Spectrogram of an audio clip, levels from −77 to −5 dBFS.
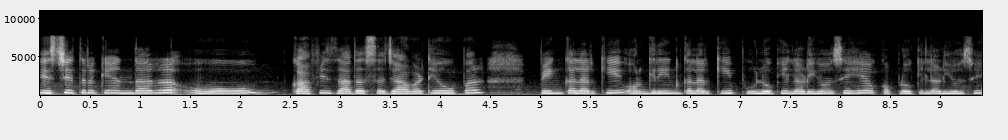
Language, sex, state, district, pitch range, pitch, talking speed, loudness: Hindi, female, Punjab, Pathankot, 270-300 Hz, 285 Hz, 170 wpm, -16 LUFS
